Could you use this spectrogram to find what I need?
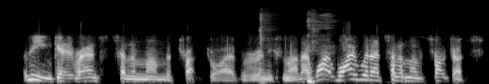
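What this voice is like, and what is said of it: English London accent. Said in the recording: “I got a funny accent. ... I'm from London. ... I'm English.”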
